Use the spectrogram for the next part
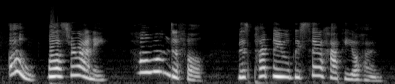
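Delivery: excited droid greeting. A narrator's reading. The droid greets Anakin on waking, high and delighted. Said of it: "Three P O greeted".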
